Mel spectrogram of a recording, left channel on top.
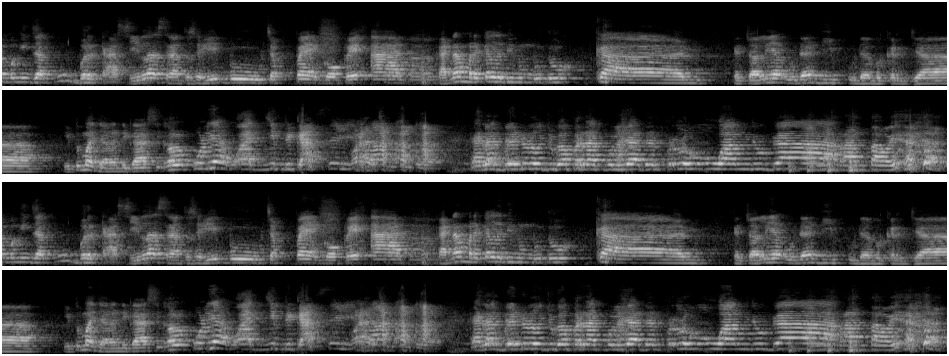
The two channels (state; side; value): normal; both; correlation 0.74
